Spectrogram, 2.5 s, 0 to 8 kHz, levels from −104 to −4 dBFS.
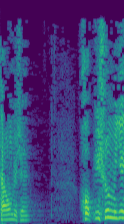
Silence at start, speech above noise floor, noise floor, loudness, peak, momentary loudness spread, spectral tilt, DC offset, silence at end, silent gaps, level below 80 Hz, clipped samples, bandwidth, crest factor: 0 s; 40 dB; -66 dBFS; -27 LUFS; -8 dBFS; 17 LU; -4 dB/octave; under 0.1%; 0 s; none; -72 dBFS; under 0.1%; 7.6 kHz; 20 dB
